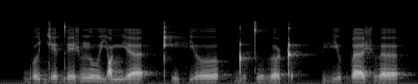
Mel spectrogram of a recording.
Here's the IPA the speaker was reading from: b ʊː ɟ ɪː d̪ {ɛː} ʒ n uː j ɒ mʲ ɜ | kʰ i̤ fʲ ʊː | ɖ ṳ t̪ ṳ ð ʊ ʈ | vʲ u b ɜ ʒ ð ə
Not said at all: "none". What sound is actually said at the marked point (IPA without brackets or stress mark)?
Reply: ɪː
